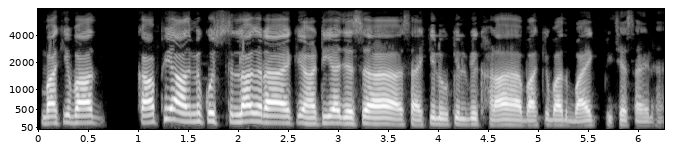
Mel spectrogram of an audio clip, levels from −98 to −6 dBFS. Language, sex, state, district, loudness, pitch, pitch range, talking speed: Hindi, male, Bihar, Jahanabad, -15 LUFS, 150 Hz, 120-170 Hz, 250 wpm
